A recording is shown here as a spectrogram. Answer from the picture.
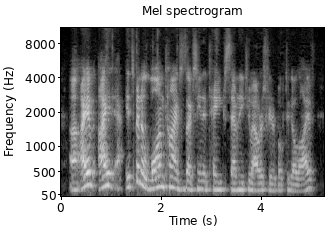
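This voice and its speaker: Ordinary pitch variation accompanies talking at a fairly quick pace. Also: man. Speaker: guest speaker on book publishing. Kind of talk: tutorial. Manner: fast.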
